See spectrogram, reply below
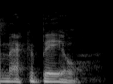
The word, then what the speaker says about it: Macabeo: And I'm going to let you pronounce it. – It's a Macabeo.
